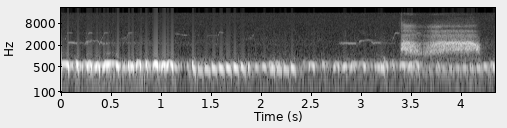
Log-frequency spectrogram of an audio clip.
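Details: Black grouse males lekking on a mire in Swedish woods, early spring morning, give a continuous low bubbling, cooing roll, then a harsh rushing hiss; faint high whistles from other birds in background.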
